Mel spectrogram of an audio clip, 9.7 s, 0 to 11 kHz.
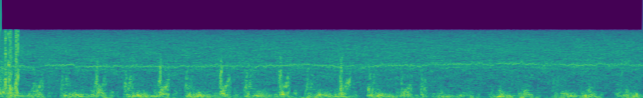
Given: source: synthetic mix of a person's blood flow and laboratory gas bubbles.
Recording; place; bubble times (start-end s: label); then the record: Doppler ultrasound of blood flow; precordium
0.00-0.32 s: bubbles
From the record:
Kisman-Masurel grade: 213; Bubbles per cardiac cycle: several, 3 to 8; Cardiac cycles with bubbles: 1 to 10%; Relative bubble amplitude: loud (0.450 to 0.775); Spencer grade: 1 (occasional bubble signal discernible with the cardiac motion signal, with majority of cardiac periods free of bubbles); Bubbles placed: anywhere in the cardiac cycle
